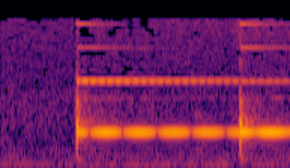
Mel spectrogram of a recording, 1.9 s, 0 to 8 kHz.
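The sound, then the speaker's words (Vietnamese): A bell used in Buddhist chanting practice is struck a few times. Each clear, sharp strike rings on in a steady, sustained tone with a gentle pulsing waver, alone without voices. “Thì thường thường cái cách chúng ta ở đây là chúng ta thỉnh 3 tiếng, phải không? 3 tiếng chuông.”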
